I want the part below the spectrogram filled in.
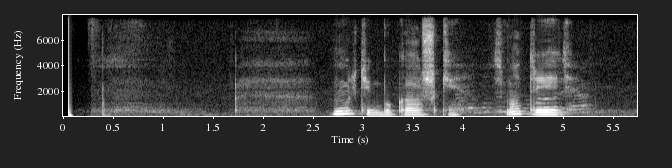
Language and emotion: Russian, sad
